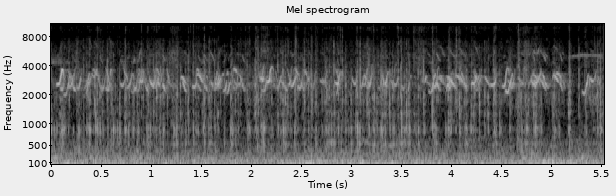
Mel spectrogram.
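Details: Chicken producing a long run of rapid, bright chirps, each a short wavy peep, repeated several times per second over a persistent low background rumble.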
